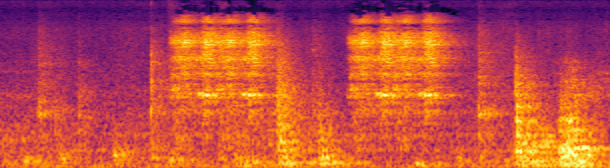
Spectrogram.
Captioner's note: camera clicks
